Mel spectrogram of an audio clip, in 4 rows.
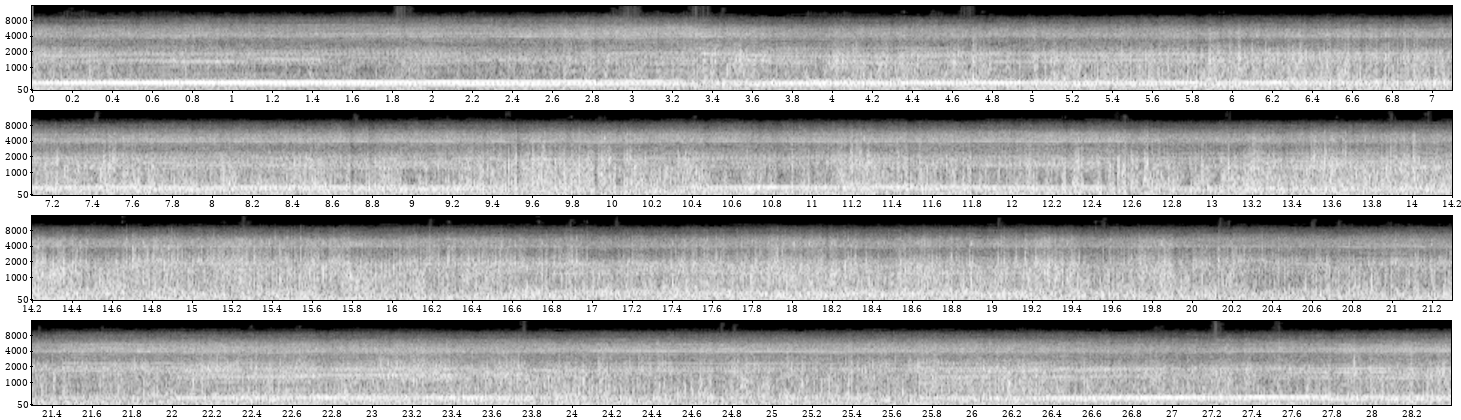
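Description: A 1977 Honda CB125's four-stroke twin-cylinder engine running while the bike is ridden, under heavy wind rushing over the microphone. The engine note rises slowly, drops sharply about three and a half seconds in, fades under the wind in the middle and climbs again near the end.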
